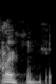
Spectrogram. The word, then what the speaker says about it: Flerken: Flerken. I'm probably saying that wrong. Flerken? – Yeah. Flerken, yeah.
